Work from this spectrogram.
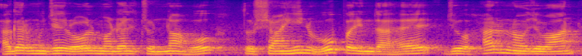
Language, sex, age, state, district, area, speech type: Urdu, male, 60+, Delhi, North East Delhi, urban, spontaneous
